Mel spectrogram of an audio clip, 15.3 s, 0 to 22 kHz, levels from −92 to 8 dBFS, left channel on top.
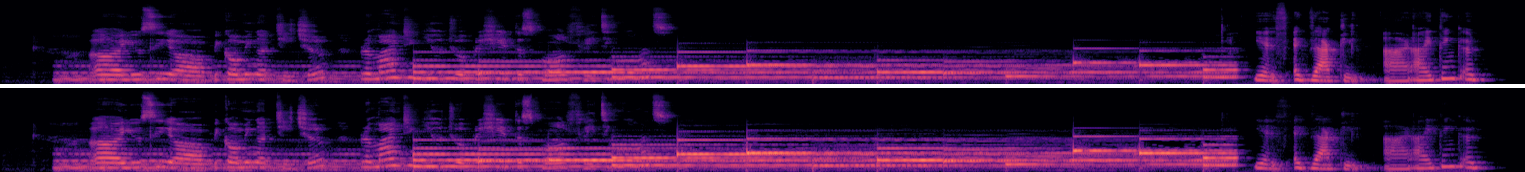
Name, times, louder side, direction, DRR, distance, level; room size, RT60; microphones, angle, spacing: sound 1, 0.5-12.4, right 6 dB, 45° right, 0.5 m, -31 dB
voice 1, 0.9-3.3 3.6-6.7, right 1 dB, 20° right, 8 dB, 1.6 m, -36 dB
voice 2, 12.5-14.8, left 3 dB, 70° left, 12 dB, 1.2 m, -36 dB
12.0 x 8.9 x 3.8 m, 0.28 s
head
